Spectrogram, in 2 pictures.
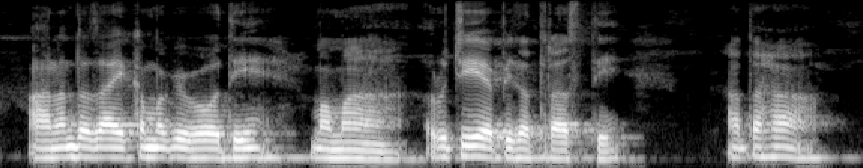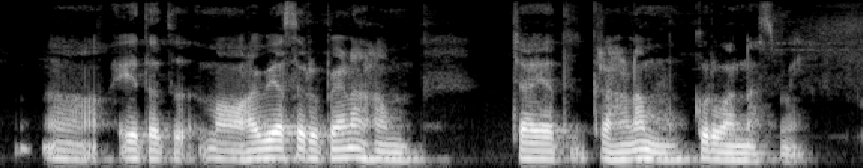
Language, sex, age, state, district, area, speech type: Sanskrit, male, 45-60, Karnataka, Shimoga, urban, spontaneous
